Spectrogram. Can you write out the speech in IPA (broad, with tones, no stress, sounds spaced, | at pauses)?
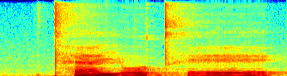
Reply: tʰ ɛ˦ j o˨˥ tʰ eː˩˧˩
